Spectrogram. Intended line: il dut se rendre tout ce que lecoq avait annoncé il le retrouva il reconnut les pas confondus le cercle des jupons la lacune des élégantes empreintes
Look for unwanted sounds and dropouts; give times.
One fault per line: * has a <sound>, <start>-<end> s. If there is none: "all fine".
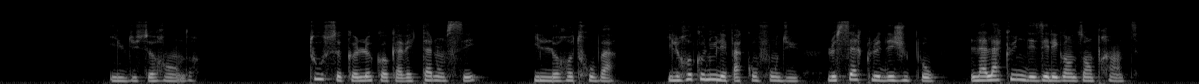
all fine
